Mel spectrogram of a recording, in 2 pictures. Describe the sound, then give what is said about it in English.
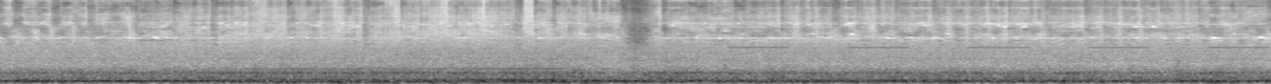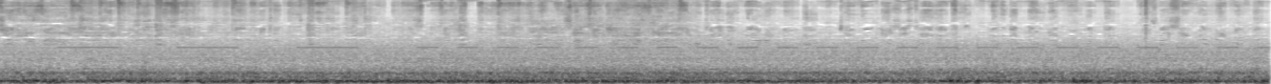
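A car's seatbelt reminder beeps in a steady, evenly spaced series of short tones, triggered by a case of drinks on the other seat being detected as a passenger, persisting over the constant low rumble of the engine and road noise inside the moving vehicle. “beeping is the car deciding that this case of drinks in the other seat is a person and that I should really buckle the seatbelt over there.”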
